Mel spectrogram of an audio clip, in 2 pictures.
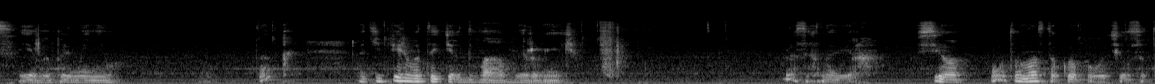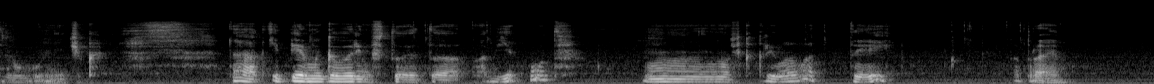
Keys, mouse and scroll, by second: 0.3 s, 3.7 click, 5.8 shift+click, 7.2 click, 11.2 click, 14.5 click, 15.6-18.6 drag, 19.6 click, 21.0-23.0 drag.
